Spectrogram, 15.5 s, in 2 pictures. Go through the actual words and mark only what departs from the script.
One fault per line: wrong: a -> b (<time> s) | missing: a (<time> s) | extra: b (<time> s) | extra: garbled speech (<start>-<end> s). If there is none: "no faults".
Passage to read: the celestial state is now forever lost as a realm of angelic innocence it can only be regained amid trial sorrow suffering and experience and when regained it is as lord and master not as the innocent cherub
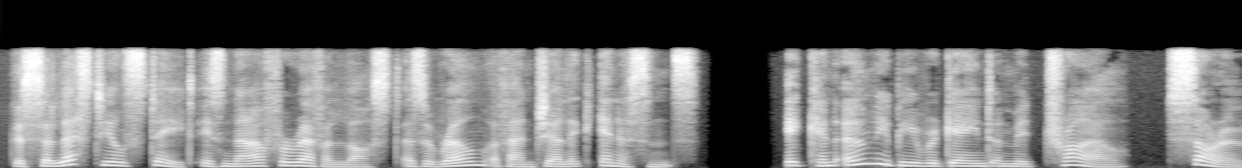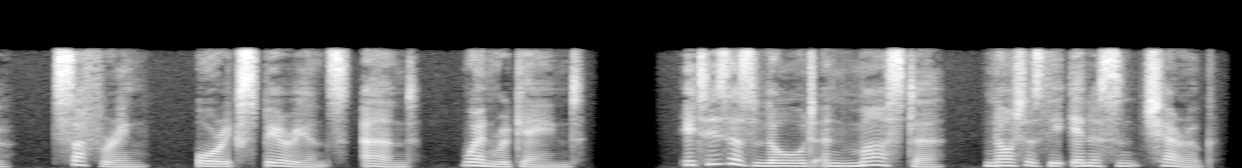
wrong: and -> or (9.0 s)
